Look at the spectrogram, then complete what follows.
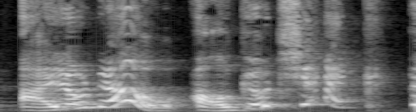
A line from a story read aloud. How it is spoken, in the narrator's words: My husband, in his most upbeat voice, said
